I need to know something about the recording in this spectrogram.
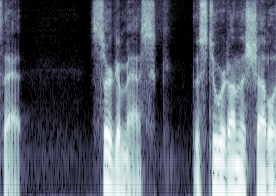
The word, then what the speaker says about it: Cirgamesç: At Riker's planet, they make connection with the feeder line out of Sergamesk." "Wait a minute," said Catlin. "How did you pronounce that?" "Sergamesk.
